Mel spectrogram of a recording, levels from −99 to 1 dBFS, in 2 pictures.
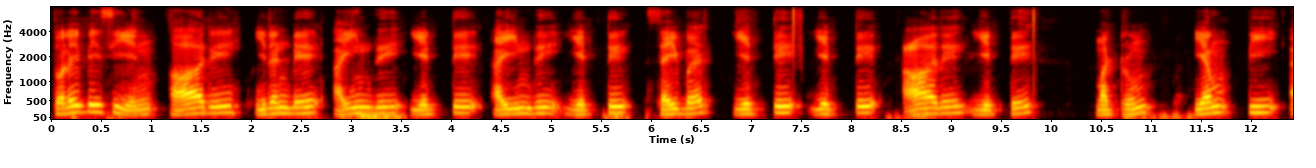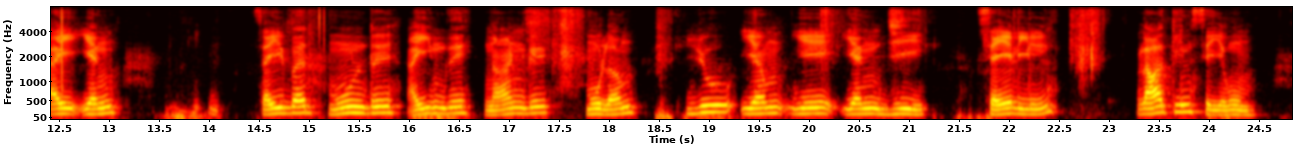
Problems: none marked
